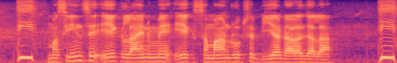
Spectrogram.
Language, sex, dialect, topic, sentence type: Bhojpuri, male, Western, agriculture, statement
